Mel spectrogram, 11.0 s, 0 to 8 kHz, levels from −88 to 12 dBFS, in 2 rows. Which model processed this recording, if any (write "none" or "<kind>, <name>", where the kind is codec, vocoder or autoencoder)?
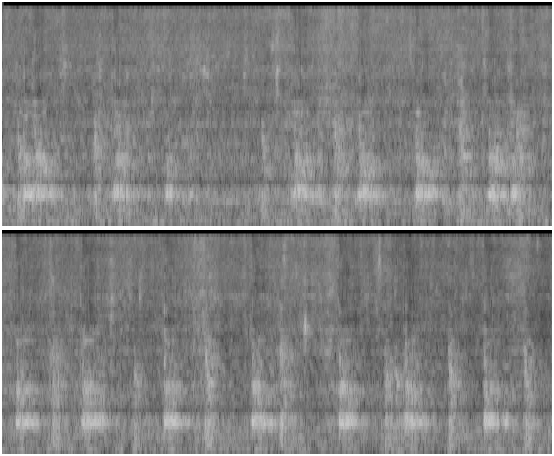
vocoder, HiFi-GAN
